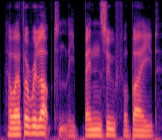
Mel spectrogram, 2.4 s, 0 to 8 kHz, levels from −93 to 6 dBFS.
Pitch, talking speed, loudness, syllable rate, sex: 120 Hz, 125 wpm, -17 LUFS, 5.0 syllables/s, male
